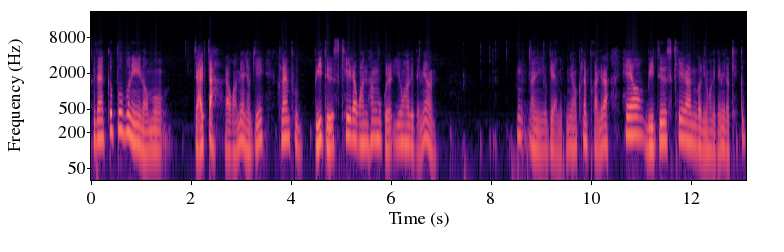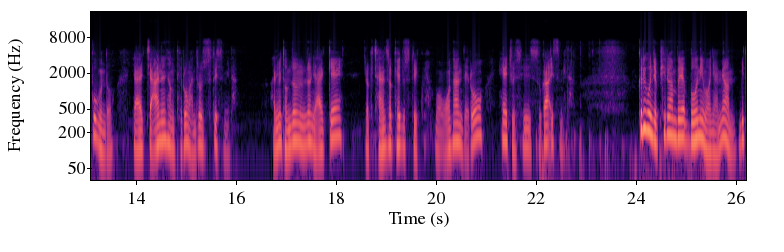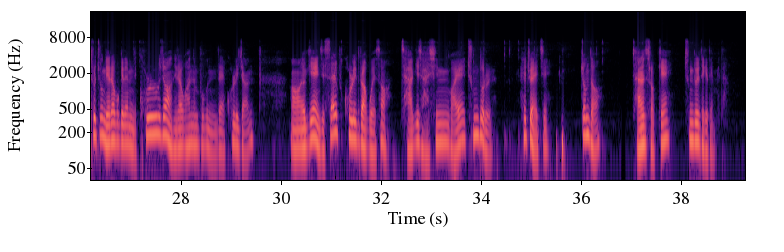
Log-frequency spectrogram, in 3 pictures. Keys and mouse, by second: 4.0 alt+click, 4.0 alt+middle click, 4.0 alt+right click, 5.7 alt+click, 6.5 alt+middle click, 6.5 alt+right click, 7.2 alt+click, 7.2 alt+right click, 7.7 alt+middle click, 8.0 alt+right click, 8.3 alt+click, 9.0 ctrl+z, 9.3 ctrl+z, 9.3 alt+right click, 9.3 alt+middle click, 9.3 alt+click, 12.2 ctrl+z, 12.2-17.4 drag, 12.2 alt+right click, 12.2 alt+middle click, 18.1-20.3 drag, 19.8 ctrl+z, 21.3-21.9 drag, 22.2 alt+right click, 22.5 alt+middle click, 22.8 alt+click, 23.1 alt+right click, 23.3 alt+middle click, 27.0 alt+click, 31.0 alt+click, 31.0 alt+middle click, 31.0 alt+right click, 33.5 alt+middle click, 34.0 alt+click, 34.5 alt+right click, 34.8 alt+middle click, 36.2 alt+click.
